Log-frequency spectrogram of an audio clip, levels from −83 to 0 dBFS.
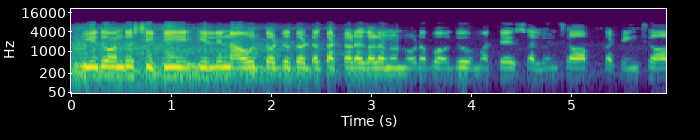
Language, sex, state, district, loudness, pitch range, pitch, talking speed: Kannada, male, Karnataka, Belgaum, -11 LUFS, 145-240 Hz, 150 Hz, 140 wpm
